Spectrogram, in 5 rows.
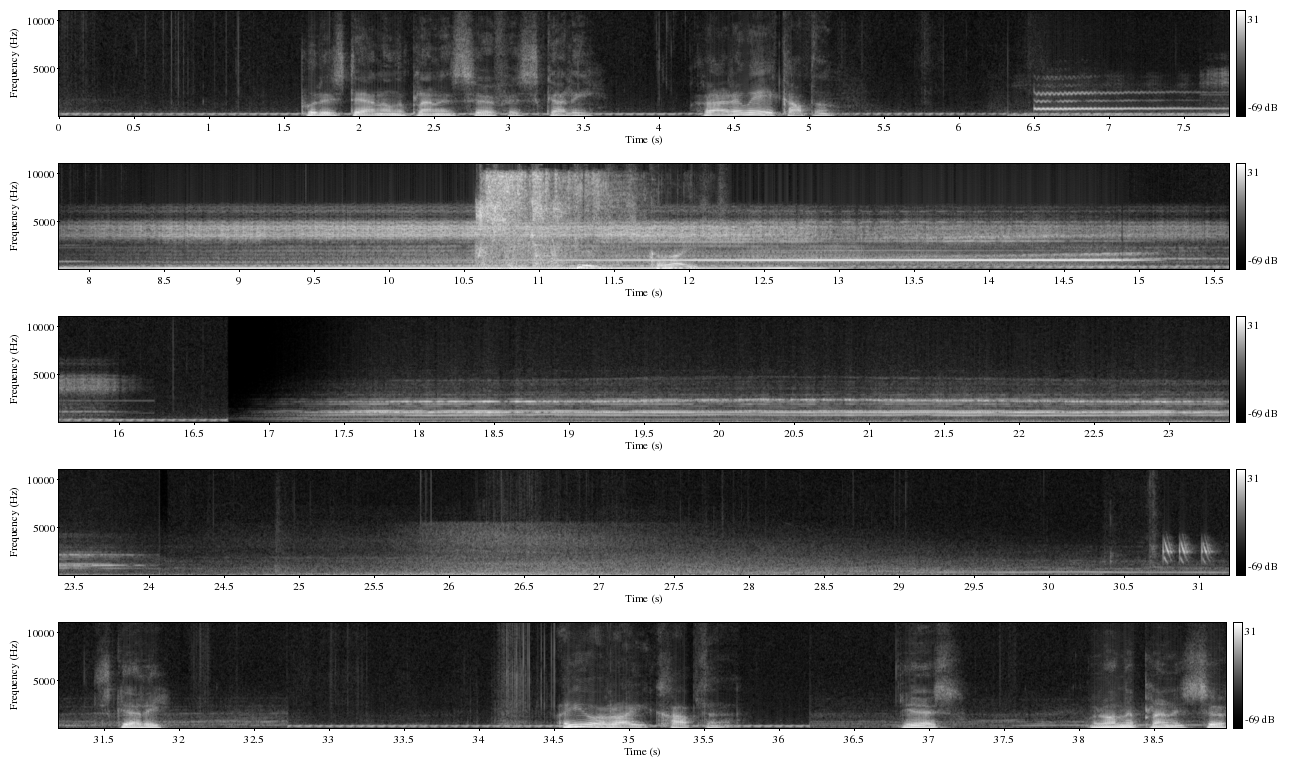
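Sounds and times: shimmering transporter beam chord: 0:06.4 - 0:16.2.

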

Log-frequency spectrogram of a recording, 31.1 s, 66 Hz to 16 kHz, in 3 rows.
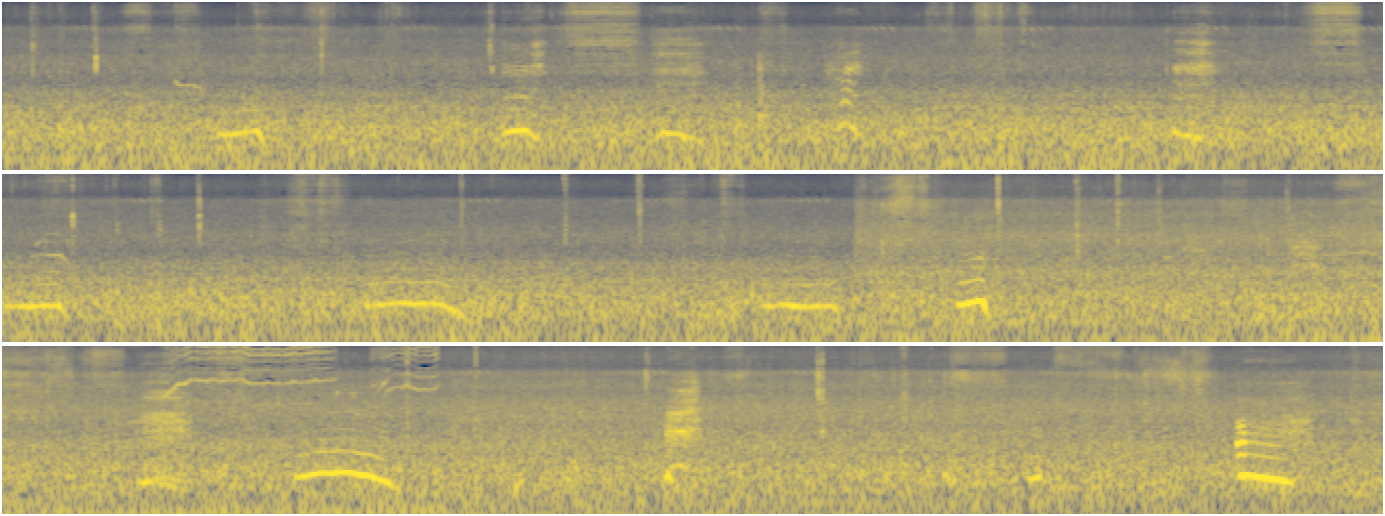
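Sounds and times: person humming mm: 0:01.3 - 0:02.5, 0:03.6 - 0:05.2, 0:09.9 - 0:10.9, 0:12.6 - 0:14.0, 0:16.0 - 0:17.9, 0:19.0 - 0:24.0, 0:25.5 - 0:26.1, 0:27.8 - 0:30.6
mouth clicks and smacks eating: 0:10.7 - 0:12.0, 0:13.7 - 0:16.0, 0:16.9 - 0:23.0, 0:26.6 - 0:29.9
high chirp: 0:20.3 - 0:24.0.

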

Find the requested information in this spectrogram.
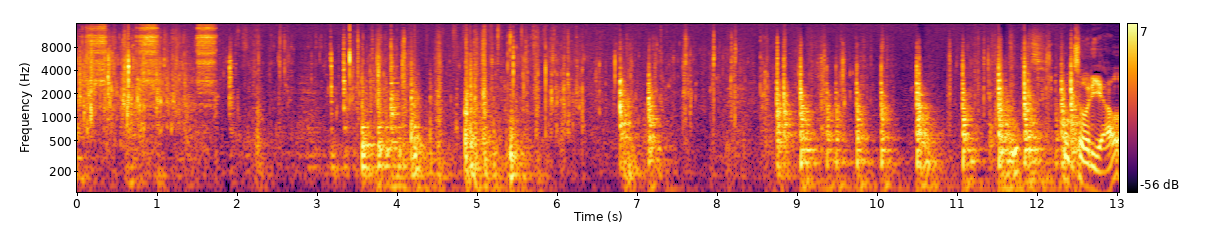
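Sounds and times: fish splashing: 0:00.0 - 0:13.0
knocks in aluminum boat: 0:03.2 - 0:06.1, 0:06.8 - 0:07.8, 0:08.6 - 0:13.0.

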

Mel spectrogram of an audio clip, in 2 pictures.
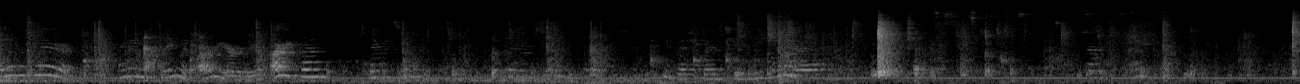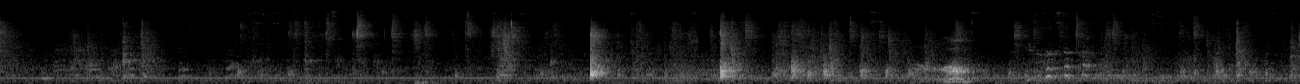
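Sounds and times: dog claws tapping on wooden floor: 0:00.0 - 0:26.0
steady low hum: 0:00.0 - 0:26.0.

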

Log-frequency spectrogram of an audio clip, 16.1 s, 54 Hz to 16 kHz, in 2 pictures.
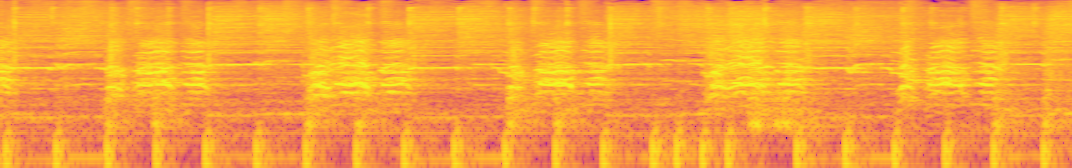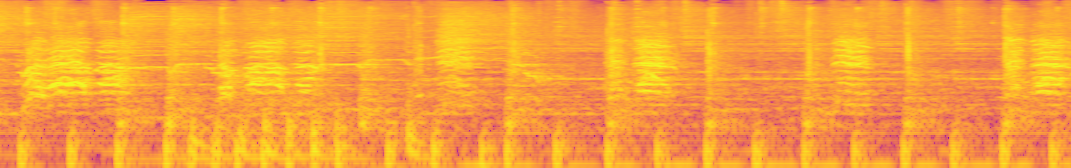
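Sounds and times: gospel choir singing: 0:00.0 - 0:16.0
keyboard-led band playing: 0:00.0 - 0:16.0.

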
